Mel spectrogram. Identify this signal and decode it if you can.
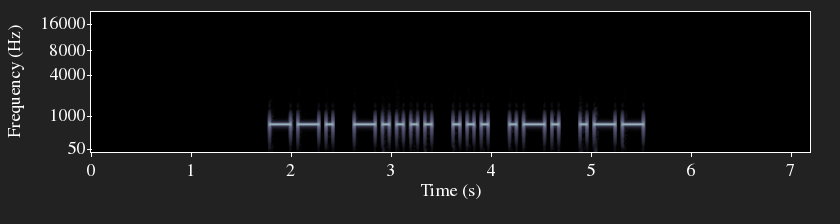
Morse code, heard as a keyed tone, about 17 wpm, 700 Hz. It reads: G6SRW
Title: DXCC-100 Call Signs - 5 Characters - Repeated 2x - 17wpm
